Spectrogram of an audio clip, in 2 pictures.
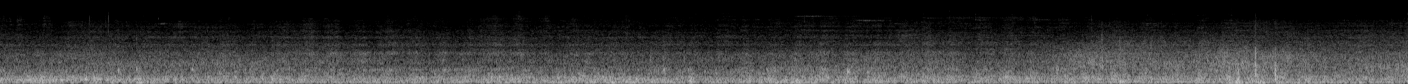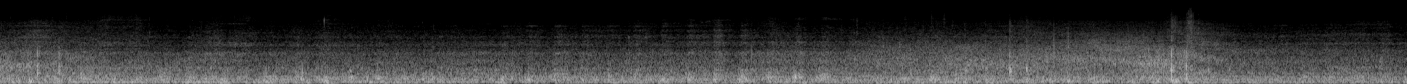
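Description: Train rolling past with a steady rumble of railcars and scattered clanks from the wheels and couplings.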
